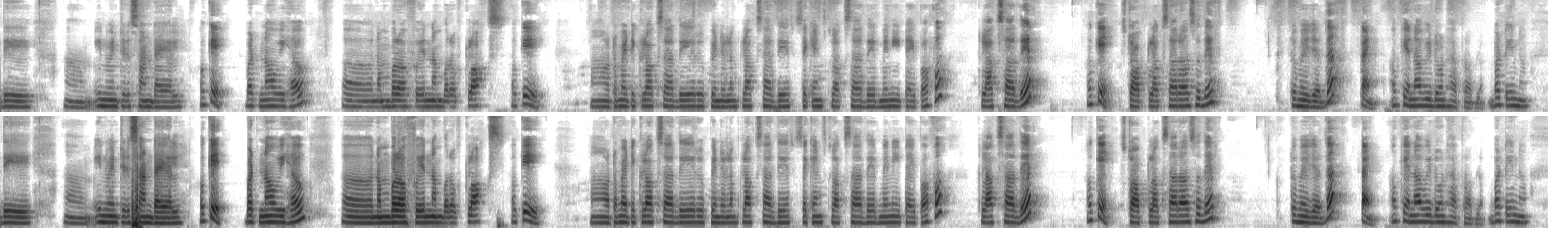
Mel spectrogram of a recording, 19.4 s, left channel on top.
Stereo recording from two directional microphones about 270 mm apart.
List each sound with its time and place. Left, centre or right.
0.0 s a woman's voice: right
11.1 s speech: right
11.4 s speech: right
13.6 s speech: right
